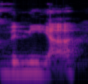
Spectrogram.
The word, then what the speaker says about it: Vaniglia: it's it's spelled like vaniglia I think but it's supposed to be the Italian word for vanilla and it's supposed to be pronounced vanilla so yeah needless to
